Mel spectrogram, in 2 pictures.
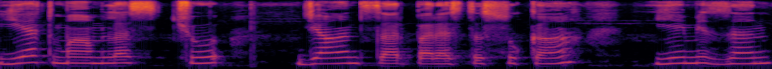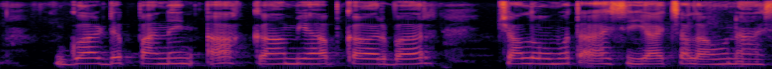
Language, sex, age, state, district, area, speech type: Kashmiri, female, 18-30, Jammu and Kashmir, Ganderbal, rural, read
